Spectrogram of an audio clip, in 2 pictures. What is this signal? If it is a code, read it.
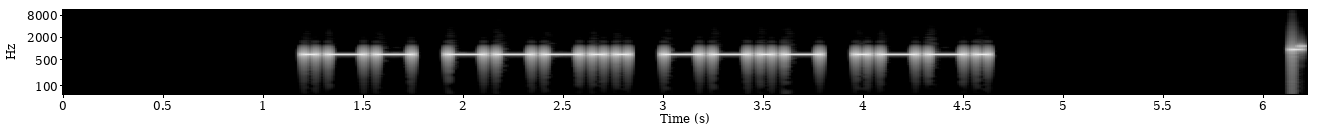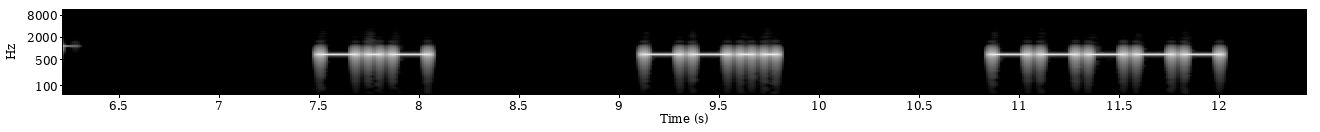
Morse code, heard as a keyed tone, about 20 wpm, spaced as for 11 wpm, 700 Hz. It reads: W8QP KZ0
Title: USA Call Signs - 4 Characters - 6x Character Spacing - 20wpm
